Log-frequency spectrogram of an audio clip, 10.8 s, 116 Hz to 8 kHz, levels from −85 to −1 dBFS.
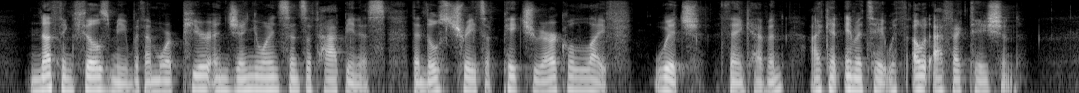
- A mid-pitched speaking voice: No, low, 110 Hz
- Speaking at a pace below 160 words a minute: Yes, average, 145 wpm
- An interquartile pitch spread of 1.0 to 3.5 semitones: Yes, average, 2.8 semitones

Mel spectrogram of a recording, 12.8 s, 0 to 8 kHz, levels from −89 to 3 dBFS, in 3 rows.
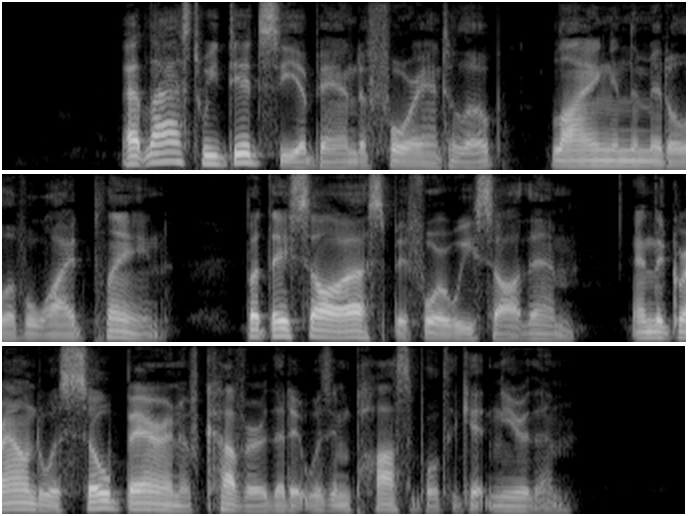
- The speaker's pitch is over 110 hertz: No, very low, 90 Hz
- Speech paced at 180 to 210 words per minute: Yes, average, 195 wpm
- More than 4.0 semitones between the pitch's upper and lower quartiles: Yes, average, 5.0 semitones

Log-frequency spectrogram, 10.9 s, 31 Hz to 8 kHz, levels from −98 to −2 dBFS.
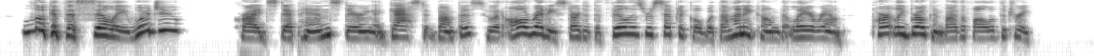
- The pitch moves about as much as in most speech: No, wide, 7.1 semitones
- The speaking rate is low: No, average, 195 wpm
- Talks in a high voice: Yes, high, 220 Hz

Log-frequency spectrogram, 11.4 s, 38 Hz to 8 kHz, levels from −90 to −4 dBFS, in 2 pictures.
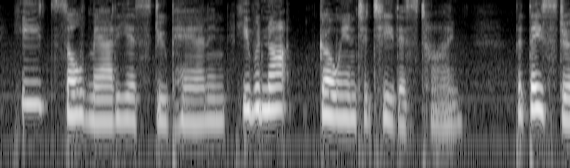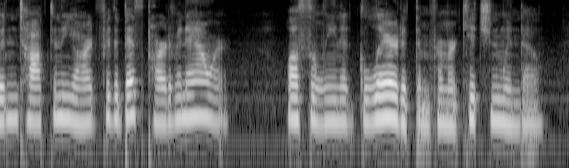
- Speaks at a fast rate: Yes, fast, 210 wpm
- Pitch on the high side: No, medium, 175 Hz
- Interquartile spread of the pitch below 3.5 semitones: Yes, narrow, 2.5 semitones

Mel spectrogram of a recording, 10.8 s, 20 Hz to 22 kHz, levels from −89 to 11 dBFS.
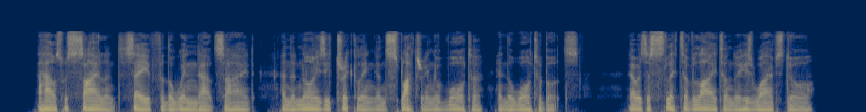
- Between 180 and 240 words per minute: No, average, 170 wpm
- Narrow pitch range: Yes, narrow, 2.3 semitones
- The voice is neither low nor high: No, low, 100 Hz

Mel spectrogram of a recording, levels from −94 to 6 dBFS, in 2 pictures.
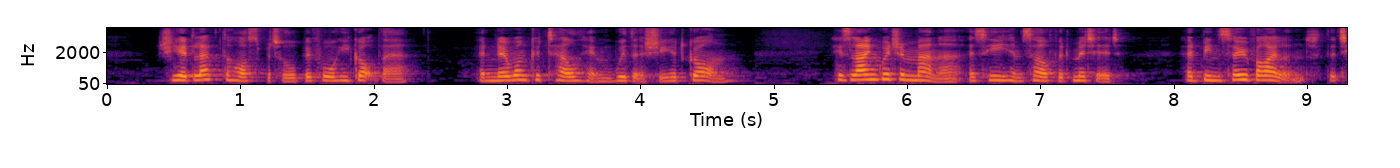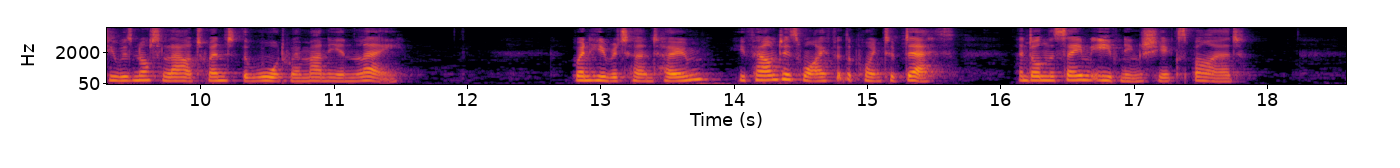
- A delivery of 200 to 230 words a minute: Yes, fast, 205 wpm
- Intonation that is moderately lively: Yes, average, 3.3 semitones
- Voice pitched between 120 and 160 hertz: No, high, 210 Hz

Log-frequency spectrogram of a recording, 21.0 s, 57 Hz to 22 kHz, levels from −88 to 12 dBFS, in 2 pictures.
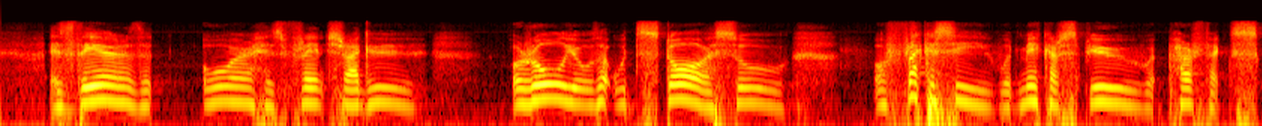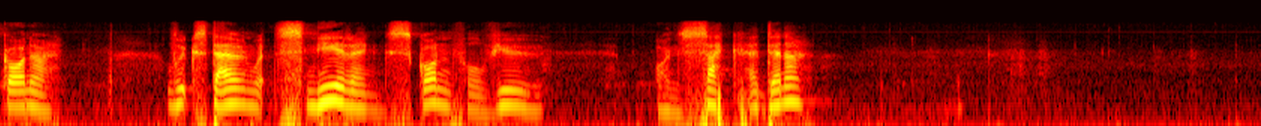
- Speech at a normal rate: No, slow, 95 wpm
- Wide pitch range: No, average, 3.3 semitones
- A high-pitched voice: No, medium, 165 Hz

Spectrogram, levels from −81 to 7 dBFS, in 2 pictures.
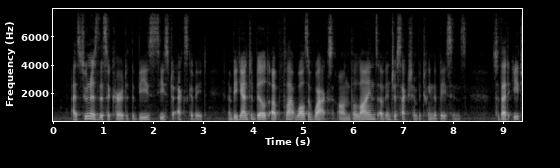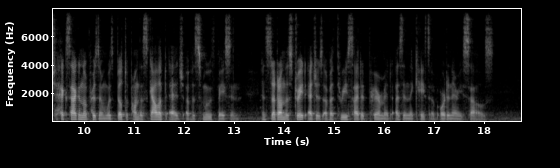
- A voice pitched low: Yes, low, 115 Hz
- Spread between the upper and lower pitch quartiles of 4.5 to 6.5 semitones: No, average, 3.8 semitones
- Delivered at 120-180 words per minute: No, average, 190 wpm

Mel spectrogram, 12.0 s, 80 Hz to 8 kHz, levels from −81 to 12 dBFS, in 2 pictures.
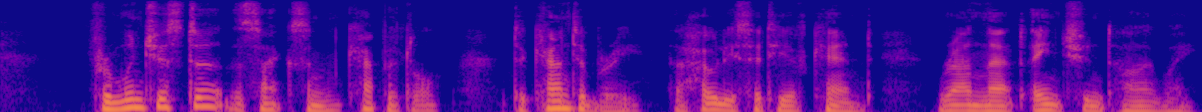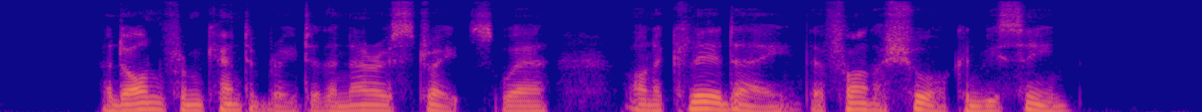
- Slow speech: No, average, 175 wpm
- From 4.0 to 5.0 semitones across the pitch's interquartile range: Yes, average, 4.3 semitones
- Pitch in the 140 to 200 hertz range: No, low, 105 Hz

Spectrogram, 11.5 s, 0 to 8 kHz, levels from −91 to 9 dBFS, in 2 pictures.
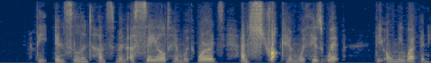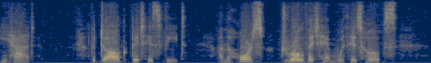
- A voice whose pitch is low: No, high, 205 Hz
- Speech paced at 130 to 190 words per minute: Yes, average, 165 wpm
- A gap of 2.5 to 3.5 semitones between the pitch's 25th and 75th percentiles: Yes, average, 2.8 semitones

